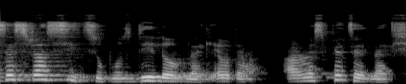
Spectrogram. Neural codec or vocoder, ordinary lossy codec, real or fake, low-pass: vocoder, 22.05 kHz, 80 mel bands, Vocos; none; fake; none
